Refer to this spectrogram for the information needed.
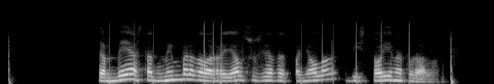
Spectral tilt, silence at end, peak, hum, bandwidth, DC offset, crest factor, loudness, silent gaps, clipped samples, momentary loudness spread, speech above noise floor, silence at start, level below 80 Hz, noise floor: -10 dB/octave; 0.55 s; -2 dBFS; none; 7.2 kHz; under 0.1%; 16 dB; -18 LUFS; 0.18-0.99 s; under 0.1%; 12 LU; over 73 dB; 0.1 s; -48 dBFS; under -90 dBFS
